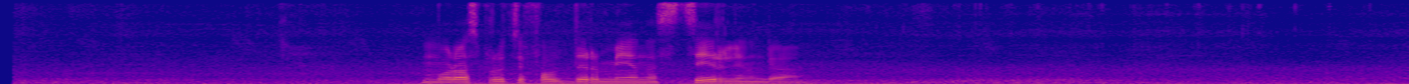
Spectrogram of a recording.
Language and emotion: Russian, neutral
